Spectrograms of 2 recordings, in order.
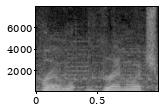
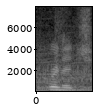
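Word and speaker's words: Greenwich: No. Yeah, it's Grinidge. Grinidge meantime. It's Grin. Well, we sort of pronounce it Grinage or Grinidge. Yeah, like spinach. Spinach.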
